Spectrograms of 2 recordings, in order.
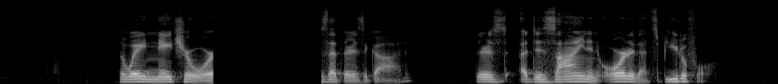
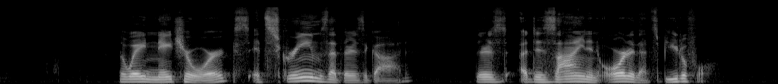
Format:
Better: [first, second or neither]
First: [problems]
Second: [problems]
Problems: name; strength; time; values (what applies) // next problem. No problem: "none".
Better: second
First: audio cutting out; at 2 s for 1 s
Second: none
